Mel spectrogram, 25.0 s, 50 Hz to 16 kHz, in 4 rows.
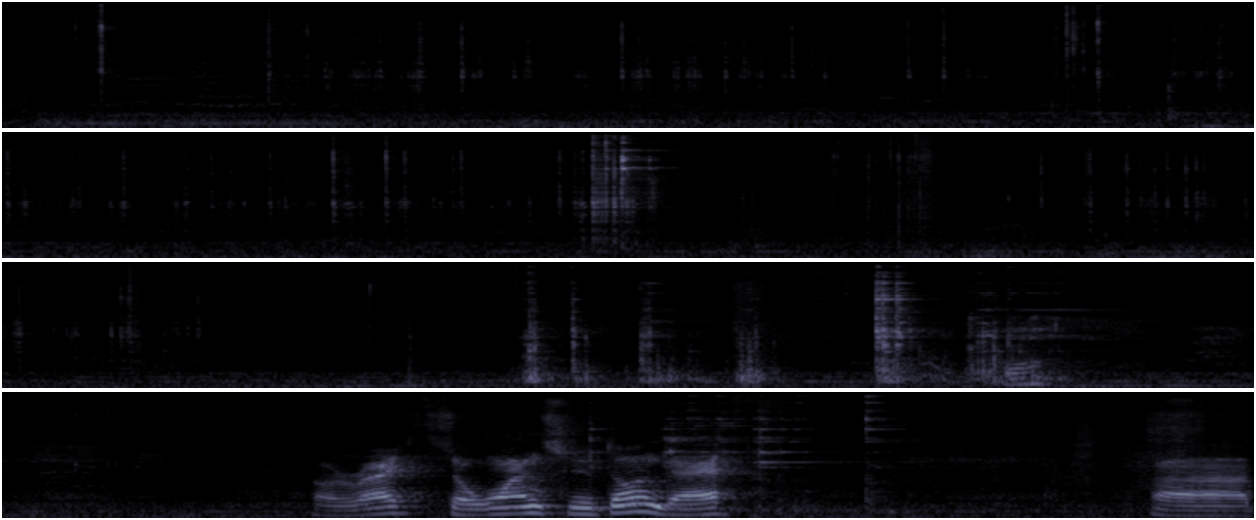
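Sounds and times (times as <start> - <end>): metal parts clinking: 1.3 - 9.8.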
